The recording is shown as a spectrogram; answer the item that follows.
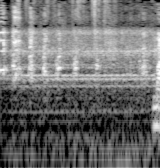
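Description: Chickens clucking in the background: a run of quick, short clucks, a few per second.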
